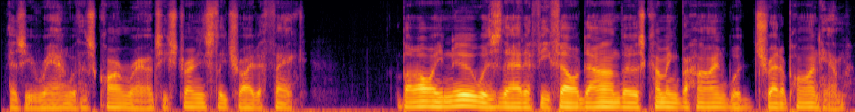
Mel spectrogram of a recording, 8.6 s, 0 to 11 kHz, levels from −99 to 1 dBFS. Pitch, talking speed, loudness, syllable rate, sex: 95 Hz, 195 wpm, -18 LUFS, 4.9 syllables/s, male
